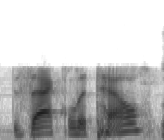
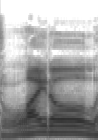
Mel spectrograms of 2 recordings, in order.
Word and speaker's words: Littell: How do you say the kid's name that's starting for Chattanooga tonight? – Zach Littell. – Littell. Okay. I wasn't sure if it was Lytle, Littell, whatever.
